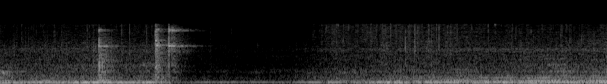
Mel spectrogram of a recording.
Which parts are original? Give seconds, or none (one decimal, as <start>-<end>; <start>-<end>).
0.0-6.1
